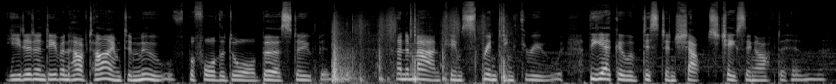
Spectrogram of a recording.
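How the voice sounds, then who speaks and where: A woman playing an anxious, indignant young captive who narrates her ordeal in expressive, first-person storytelling for an audio drama. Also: medium pitch, moderate pace, a little hiss or hum, lightly acted. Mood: wry, reluctant.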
